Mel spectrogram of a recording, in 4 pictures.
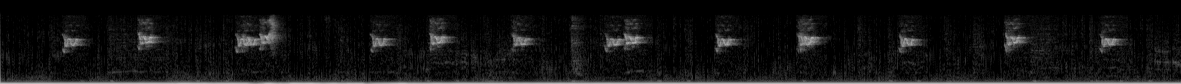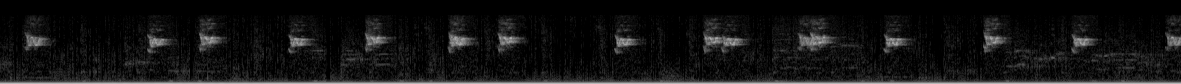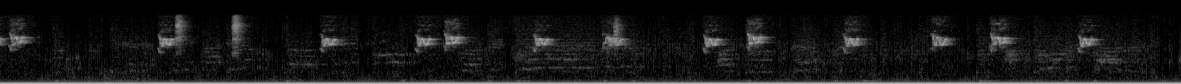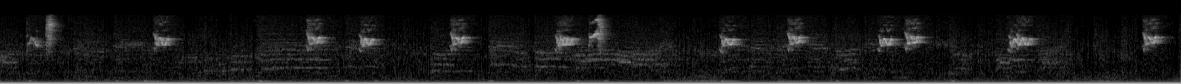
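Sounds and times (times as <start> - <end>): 
parakeet chirping: 0.6 - 1.7, 2.4 - 2.9, 3.7 - 5.4, 6.0 - 8.3, 9.0 - 9.3, 10.0 - 10.4, 11.0 - 11.3, 12.0 - 12.4, 13.2 - 14.1, 14.7 - 17.1, 17.9 - 21.0, 21.6 - 24.0, 25.2 - 26.2, 27.8 - 30.0, 30.6 - 31.4, 32.0 - 32.3, 32.9 - 33.8, 34.4 - 34.8, 35.7 - 36.1, 37.0 - 37.3, 38.5 - 39.3, 39.9 - 40.2, 41.0 - 41.7, 42.6 - 43.6, 44.2 - 44.8, 45.5 - 45.9, 46.8 - 47.2.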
